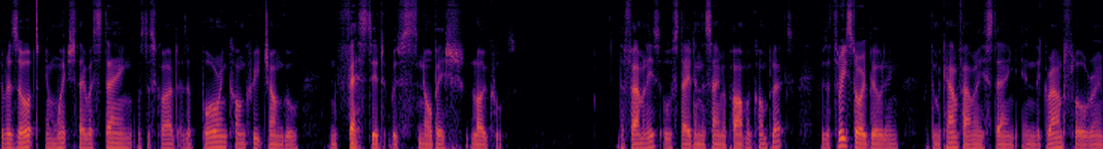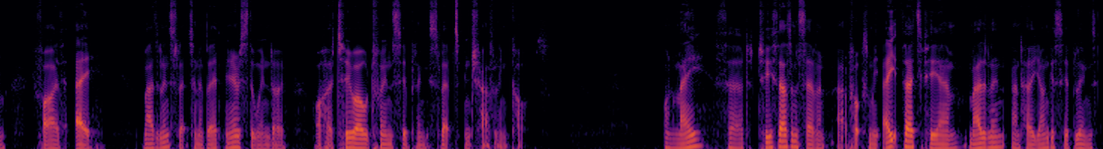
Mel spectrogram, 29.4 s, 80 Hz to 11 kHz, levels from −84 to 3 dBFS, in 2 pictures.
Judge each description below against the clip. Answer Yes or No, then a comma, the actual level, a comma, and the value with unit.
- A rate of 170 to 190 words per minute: No, average, 150 wpm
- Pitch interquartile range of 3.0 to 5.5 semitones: No, narrow, 2.5 semitones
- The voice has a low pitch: Yes, low, 100 Hz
